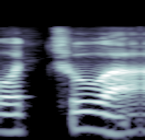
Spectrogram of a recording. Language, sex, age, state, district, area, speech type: Odia, male, 30-45, Odisha, Bargarh, rural, read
